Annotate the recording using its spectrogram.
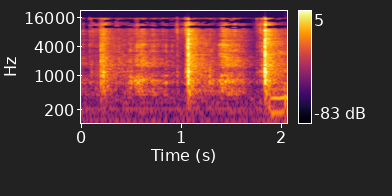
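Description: Chef's knife chopping garlic cloves on a wooden Boos Block cutting board: a few irregular knocks of the blade on the board, the two loudest about a second in and near the end.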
